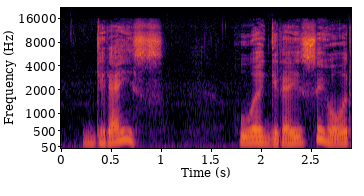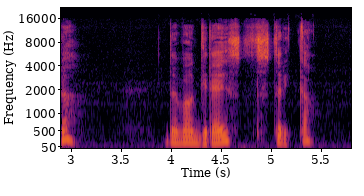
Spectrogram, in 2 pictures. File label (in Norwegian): greis, Numedalsmål; Adjektiv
